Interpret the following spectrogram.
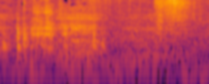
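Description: Paper scratch-off tickets being handled and slid across a wooden tabletop: faint light rubbing and small clicks, with a brief rustle near the end.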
